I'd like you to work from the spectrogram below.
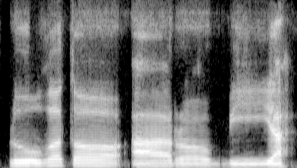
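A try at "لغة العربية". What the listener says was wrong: Bukan lugoto Ustaz, lugota. Iya, lugotal arabiyah.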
